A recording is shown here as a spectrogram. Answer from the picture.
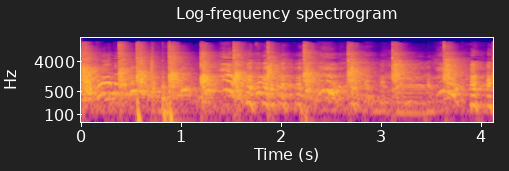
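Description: Hands clapping in a quick run, about four claps a second, stopping near the end, mixed with laughing voices.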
